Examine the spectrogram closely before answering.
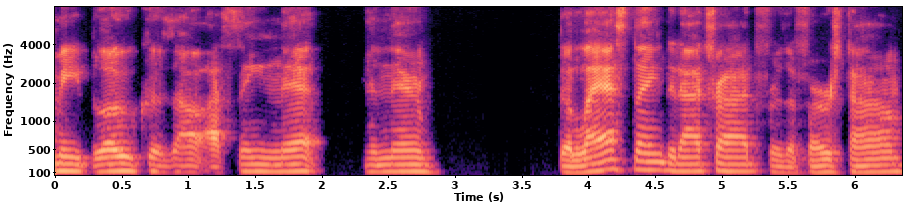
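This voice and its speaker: The delivery is very slow. It comes with a Southern US accent. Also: man. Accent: Southern US (Georgia). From US South, Georgia (Vidalia). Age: 30s. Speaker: hip hop and R&B artist, contestant. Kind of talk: interview. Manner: halting.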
